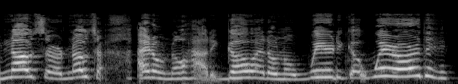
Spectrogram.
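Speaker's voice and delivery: high, loud, pleading refusal; anxious protest. Retold or imitated. Preacher telling God she doesn't know where to go, frantic. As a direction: plead that you can't do it. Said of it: "protesting to God in vision".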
